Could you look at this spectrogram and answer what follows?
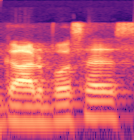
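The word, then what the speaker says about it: Sgarbossa: last topic garbosa criterias we call it garbosa s is silent so there is elevation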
